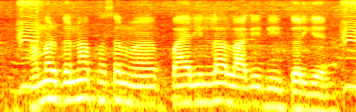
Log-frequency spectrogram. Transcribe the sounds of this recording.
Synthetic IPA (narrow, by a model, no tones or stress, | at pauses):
həməɾɡənːapʰəsəlmepajɾilːalaɡekikəɾɡel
